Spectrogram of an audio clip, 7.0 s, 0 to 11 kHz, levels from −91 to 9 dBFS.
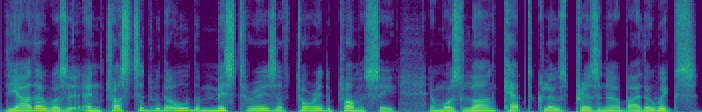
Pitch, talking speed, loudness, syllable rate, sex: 165 Hz, 170 wpm, -16 LUFS, 4.8 syllables/s, male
